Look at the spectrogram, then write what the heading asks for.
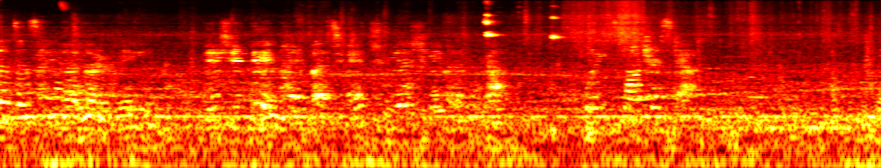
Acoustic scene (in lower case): subway train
